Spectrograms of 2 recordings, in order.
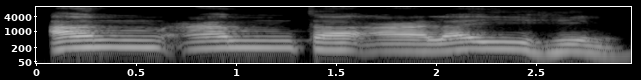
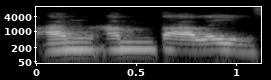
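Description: First: First vowel glottal, then two throaty ain sounds. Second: Every vowel starts with a plain glottal catch. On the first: The speaker calls it right. "yang pertama adalah huruf hamzah, yang kedua huruf ain, yang ketiga huruf ain" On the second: The speaker calls it wrong. "tidak bisa dibaca lempeng a semua"

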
